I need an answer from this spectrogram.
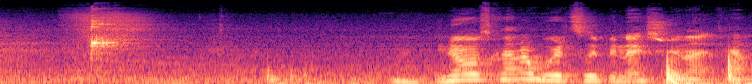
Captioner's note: mugs clink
